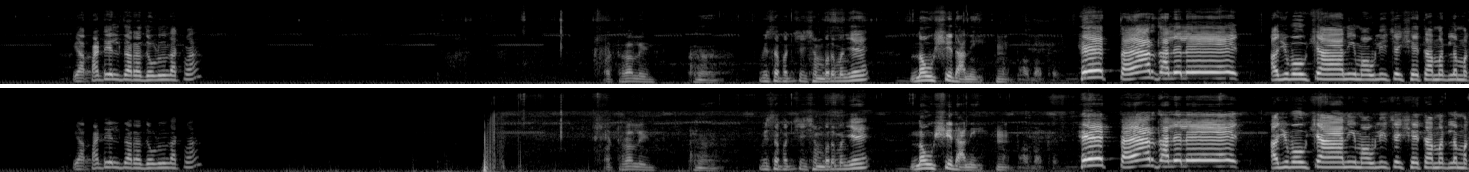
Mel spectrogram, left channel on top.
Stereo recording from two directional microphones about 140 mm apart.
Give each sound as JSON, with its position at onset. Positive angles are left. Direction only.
{"t": 0.7, "sound": "speech", "side_deg": 15}
{"t": 6.1, "sound": "speech", "side_deg": 55}
{"t": 6.9, "sound": "speech", "side_deg": 10}
{"t": 9.1, "sound": "speech", "side_deg": -10}
{"t": 10.2, "sound": "speech", "side_deg": 15}
{"t": 10.8, "sound": "speech", "side_deg": 25}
